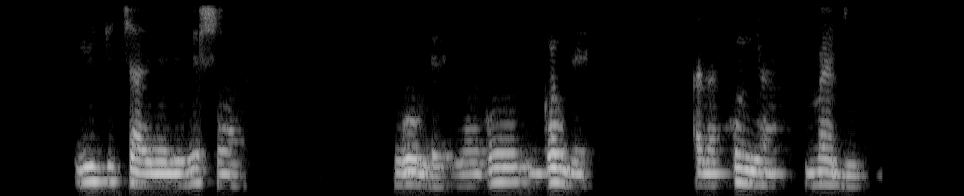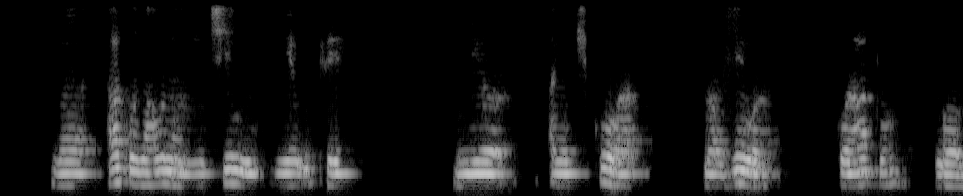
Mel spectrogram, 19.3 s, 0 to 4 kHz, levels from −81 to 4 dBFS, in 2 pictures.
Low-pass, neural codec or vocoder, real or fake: 3.6 kHz; codec, 44.1 kHz, 2.6 kbps, SNAC; fake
